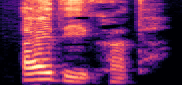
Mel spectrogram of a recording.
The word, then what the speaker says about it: addict: 我们用谐音法来记这个单词 addict，它的发音很像汉语的哀地克他，悲哀的哀，弟弟的弟，嗑药的嗑。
